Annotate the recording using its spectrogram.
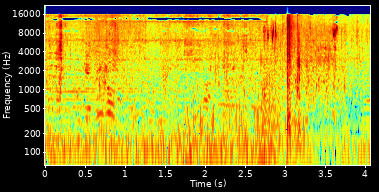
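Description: Water sloshing and paddle strokes around stand-up paddleboards on open water, with a low rumble of wind on the microphone. A single sharp knock comes about three seconds in.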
